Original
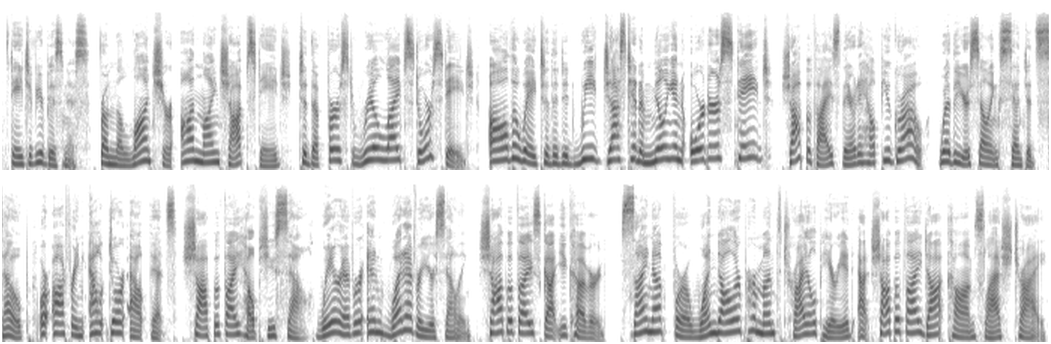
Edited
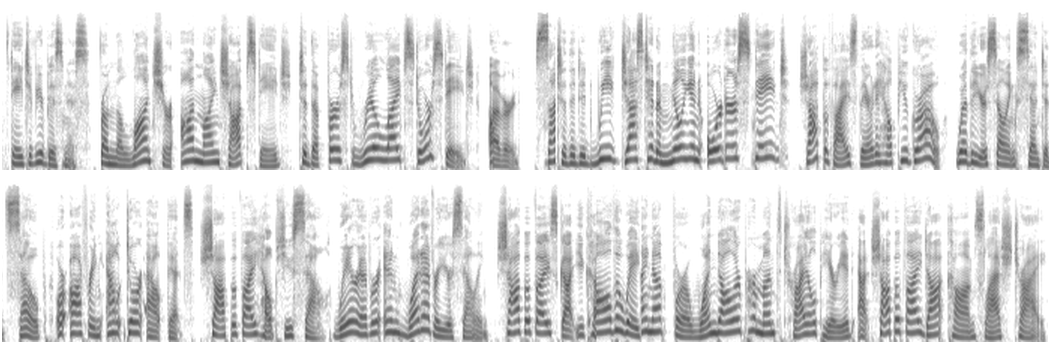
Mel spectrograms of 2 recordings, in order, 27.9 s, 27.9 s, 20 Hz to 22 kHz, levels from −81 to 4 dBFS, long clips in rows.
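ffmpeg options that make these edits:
-filter_complex "[0:a]asplit=5[a][b][c][d][e];[a]atrim=end=6.552[f];[b]atrim=start=21.648:end=22.482[g];[c]atrim=start=7.148:end=21.652[h];[d]atrim=start=6.548:end=7.152[i];[e]atrim=start=22.478[j];[f][g]acrossfade=d=0.004:c1=hsin:c2=hsin[k];[k][h]acrossfade=d=0.004:c1=hsin:c2=hsin[l];[l][i]acrossfade=d=0.004:c1=hsin:c2=hsin[m];[m][j]acrossfade=d=0.004:c1=hsin:c2=hsin"

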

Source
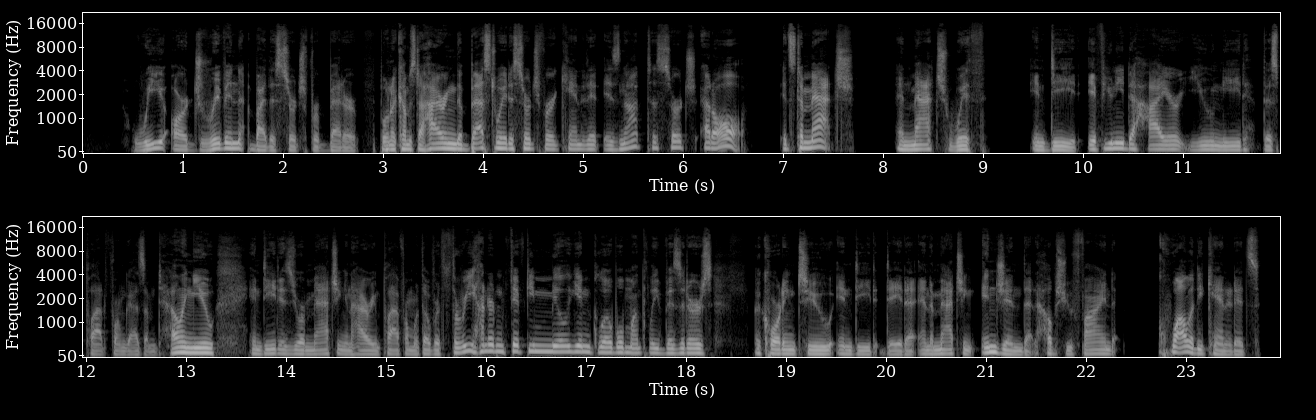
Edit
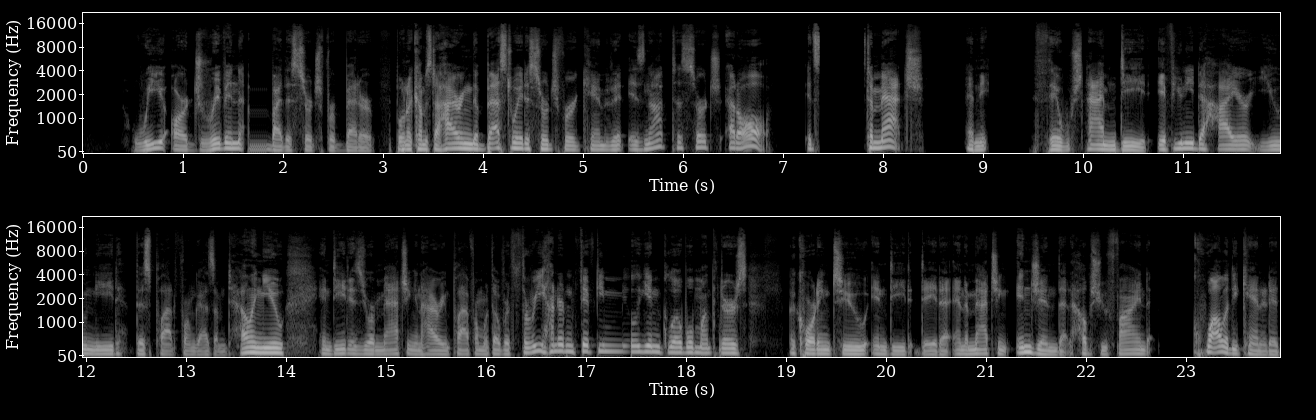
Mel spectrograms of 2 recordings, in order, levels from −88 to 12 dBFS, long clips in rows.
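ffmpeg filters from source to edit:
-filter_complex "[0:a]asplit=16[a][b][c][d][e][f][g][h][i][j][k][l][m][n][o][p];[a]atrim=end=1.682[q];[b]atrim=start=1.658:end=1.682[r];[c]atrim=start=1.658:end=1.682[s];[d]atrim=start=1.658:end=1.682[t];[e]atrim=start=1.658:end=1.682[u];[f]atrim=start=1.658:end=1.682[v];[g]atrim=start=1.658:end=1.682[w];[h]atrim=start=1.658:end=1.682[x];[i]atrim=start=1.658:end=4.304[y];[j]atrim=start=4.3:end=5.09,asetpts=PTS-STARTPTS,asetrate=39690,aresample=44100[z];[k]atrim=start=5.086:end=7.11,asetpts=PTS-STARTPTS,afade=t=out:st=2.02:d=0.004:c=hsin,apad=pad_dur=0.45[aa];[l]atrim=start=7.11:end=8.202,asetpts=PTS-STARTPTS,afade=t=in:d=0.004:c=hsin[ab];[m]atrim=start=8.198:end=9.622,asetpts=PTS-STARTPTS,areverse[ac];[n]atrim=start=9.618:end=16.75,asetpts=PTS-STARTPTS,afade=t=out:st=6.742:d=0.39[ad];[o]atrim=start=16.75:end=17.642,asetpts=PTS-STARTPTS,afade=t=in:d=0.004:c=hsin[ae];[p]atrim=start=17.988[af];[q][r]acrossfade=d=0.004:c1=hsin:c2=hsin[ag];[ag][s]acrossfade=d=0.004:c1=hsin:c2=hsin[ah];[ah][t]acrossfade=d=0.004:c1=hsin:c2=hsin[ai];[ai][u]acrossfade=d=0.004:c1=hsin:c2=hsin[aj];[aj][v]acrossfade=d=0.004:c1=hsin:c2=hsin[ak];[ak][w]acrossfade=d=0.004:c1=hsin:c2=hsin[al];[al][x]acrossfade=d=0.004:c1=hsin:c2=hsin[am];[am][y]acrossfade=d=0.004:c1=hsin:c2=hsin[an];[an][z]acrossfade=d=0.004:c1=hsin:c2=hsin[ao];[aa][ab]concat=n=2:v=0:a=1[ap];[ao][ap]acrossfade=d=0.004:c1=hsin:c2=hsin[aq];[aq][ac]acrossfade=d=0.004:c1=hsin:c2=hsin[ar];[ad][ae]concat=n=2:v=0:a=1[as];[ar][as]acrossfade=d=0.004:c1=hsin:c2=hsin[at];[at][af]acrossfade=d=0.004:c1=hsin:c2=hsin"

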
